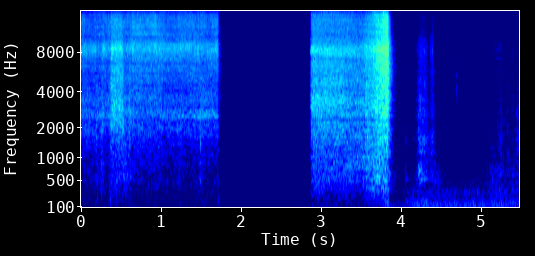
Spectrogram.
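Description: Compressed-air blow gun blasting dust and grit out of a drum sander's shaft bearing: a steady hiss that stops less than two seconds in, then a second, shorter blast about a second later that grows louder before cutting off, followed by a few faint ticks.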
